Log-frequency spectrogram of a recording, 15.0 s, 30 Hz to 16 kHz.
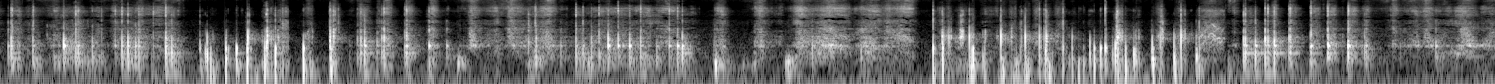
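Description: Fingertips and nails tap and scratch the solid top of a large flat laminated wooden table or cabinet with a smooth light-brown laminate or veneer finish. Quick bursts of sharp, dry clicks die away almost instantly, mixed with bright scratchy rasps. There are brief pauses around 7.5 and 9 seconds before the fast tapping resumes.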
